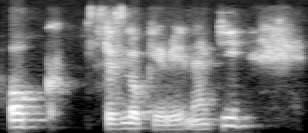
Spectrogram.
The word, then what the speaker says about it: oc: ok para decir sí entonces por eso le llamaron lenguas de wii y lenguas de ok porque en el norte la palabra si se pronuncia bagüí y en el sur la palabra así se pronunciaba ok es lo que viene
